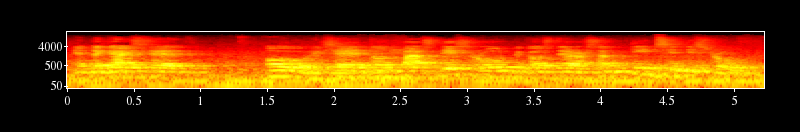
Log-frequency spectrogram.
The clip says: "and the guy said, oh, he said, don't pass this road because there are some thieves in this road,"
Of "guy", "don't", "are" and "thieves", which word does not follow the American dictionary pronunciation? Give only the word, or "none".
thieves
